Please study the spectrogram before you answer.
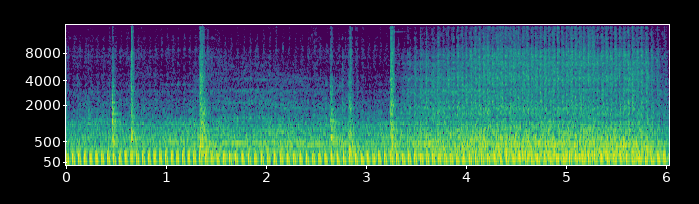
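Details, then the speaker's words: Troy-Bilt Pony mower transmission popping out of forward: engine chugs with sharp irregular clacks as forward gear grinds and sometimes lunges in; worn transaxle clutch collar and forward gear, shifter fork suspected worn from lack of lubrication. "The first one will be of what it was doing. Sometimes it would lunge and kick in, other times it wouldn't."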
